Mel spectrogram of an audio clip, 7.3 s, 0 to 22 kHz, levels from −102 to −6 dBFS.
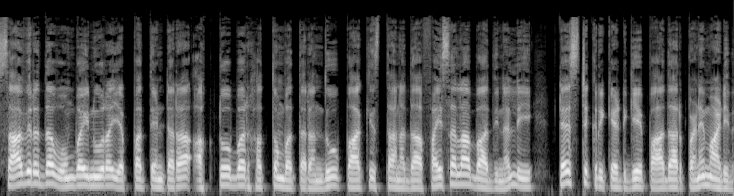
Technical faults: none

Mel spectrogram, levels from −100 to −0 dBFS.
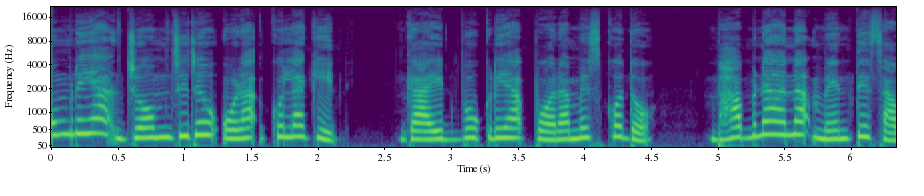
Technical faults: none

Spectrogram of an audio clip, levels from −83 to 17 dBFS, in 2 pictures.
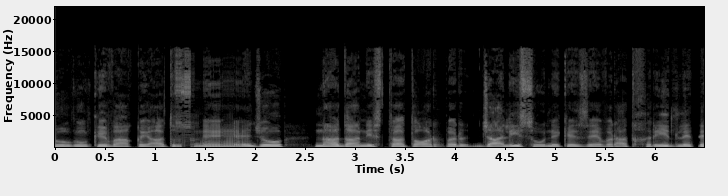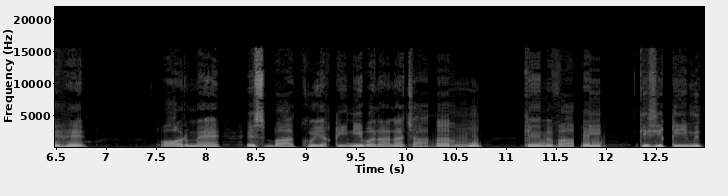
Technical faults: robotic sound from repeated short buffers; burst of packet loss

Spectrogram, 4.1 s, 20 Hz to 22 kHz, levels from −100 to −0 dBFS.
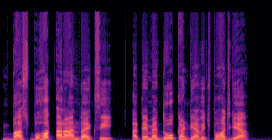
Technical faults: none

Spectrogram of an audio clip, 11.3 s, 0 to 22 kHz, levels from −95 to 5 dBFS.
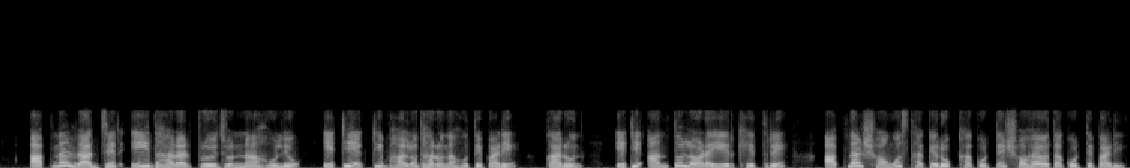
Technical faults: none

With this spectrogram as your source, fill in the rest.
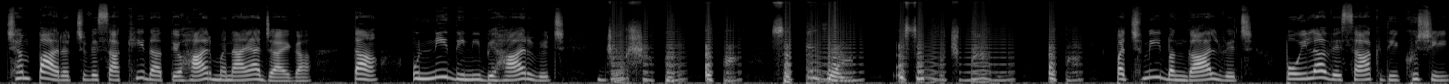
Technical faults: interleaved audio read as planar

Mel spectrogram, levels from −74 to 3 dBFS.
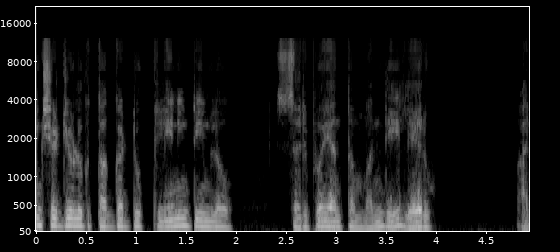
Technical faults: Opus compression; pre-echo

